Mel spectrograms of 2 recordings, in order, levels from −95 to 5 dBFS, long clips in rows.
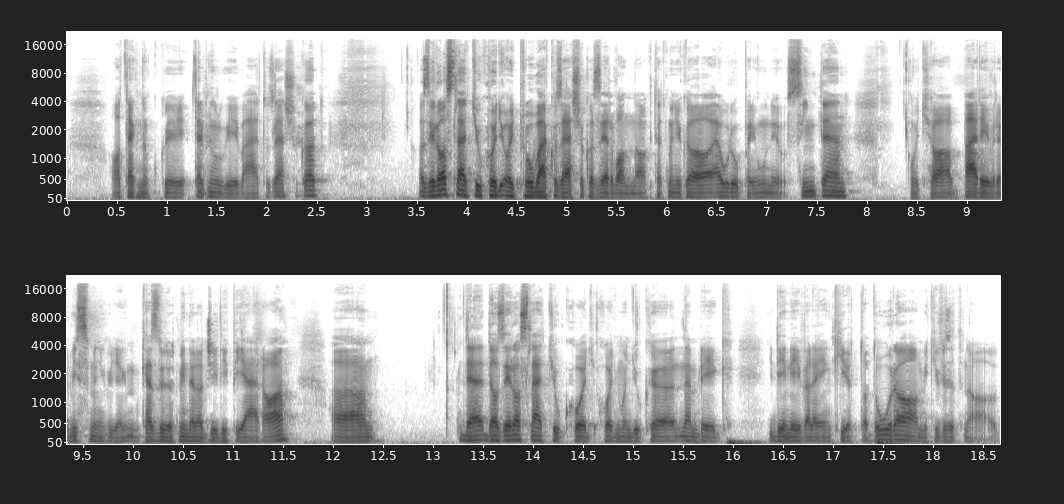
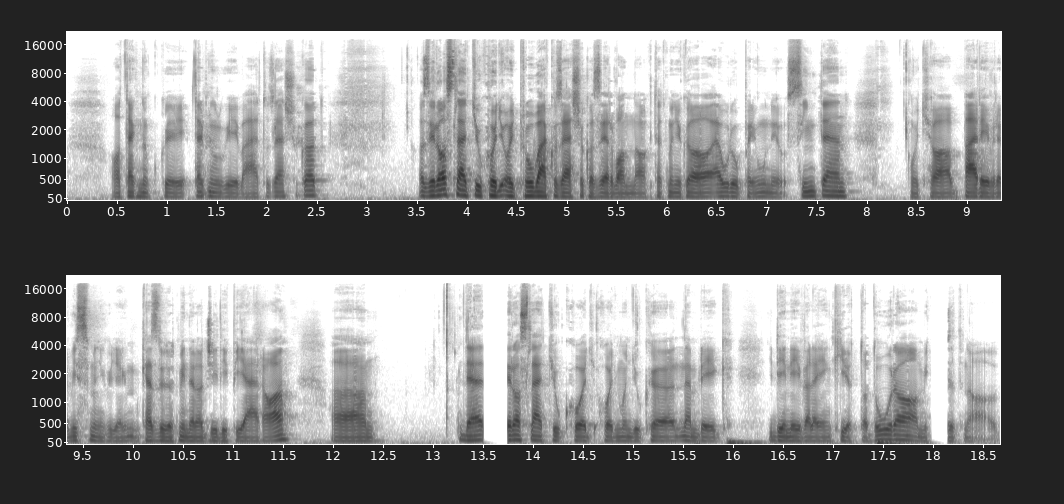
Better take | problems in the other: first | audio cutting out; at 14 s and at 18 s

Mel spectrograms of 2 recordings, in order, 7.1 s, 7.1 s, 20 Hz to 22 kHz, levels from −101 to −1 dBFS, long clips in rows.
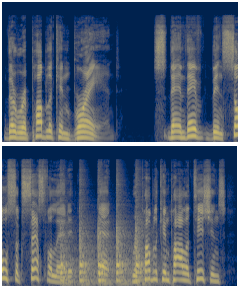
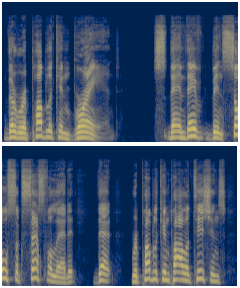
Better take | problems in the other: second | door banging; noticeable; from 4.5 to 5.5 s; peak 2 dB below the speech

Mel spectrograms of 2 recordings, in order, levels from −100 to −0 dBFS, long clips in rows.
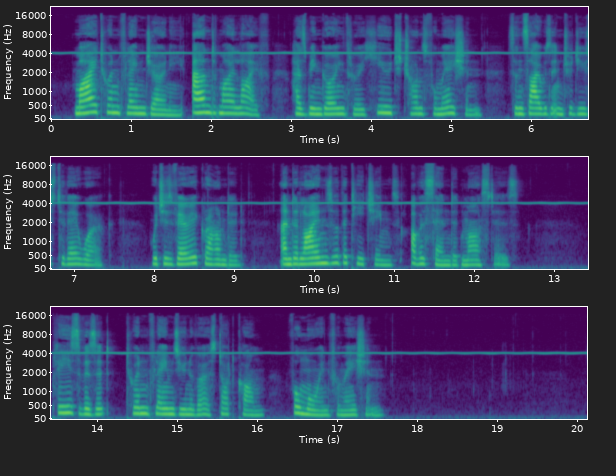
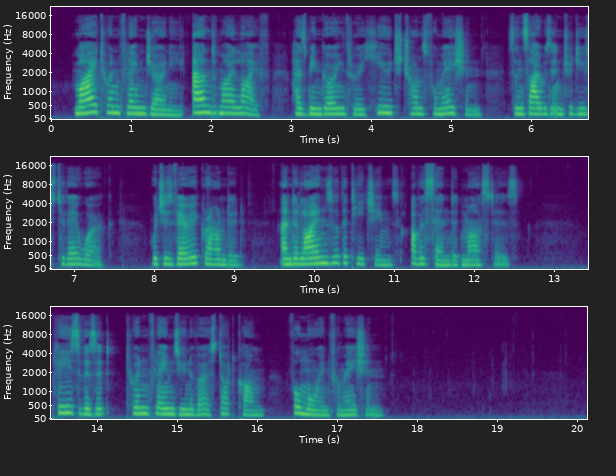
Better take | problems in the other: second | high-pitched whine; noticeable; throughout; 4 kHz, 10 dB below the speech

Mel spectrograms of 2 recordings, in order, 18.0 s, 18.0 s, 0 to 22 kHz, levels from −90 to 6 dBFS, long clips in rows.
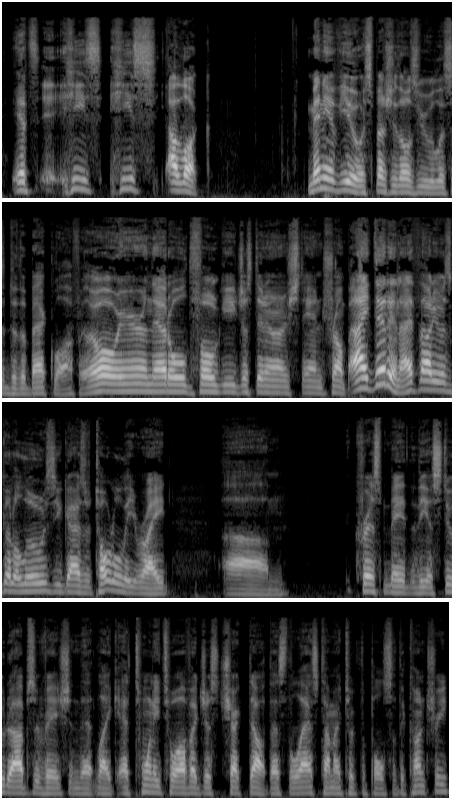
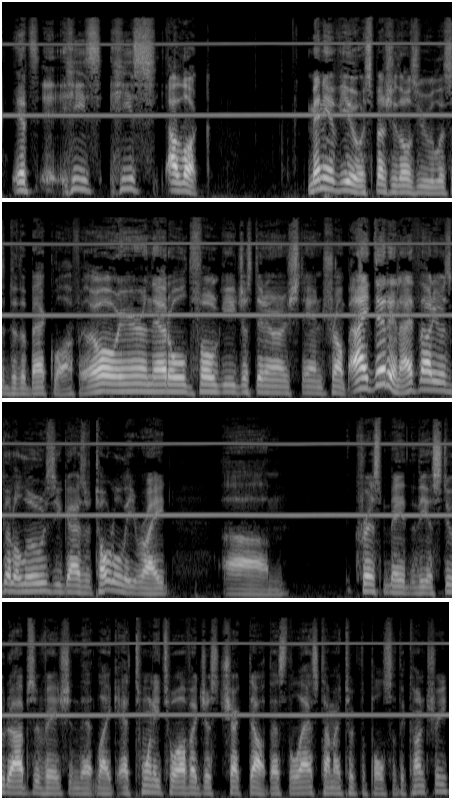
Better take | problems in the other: first | high-pitched whine; noticeable; throughout; 2 kHz, 10 dB below the speech

